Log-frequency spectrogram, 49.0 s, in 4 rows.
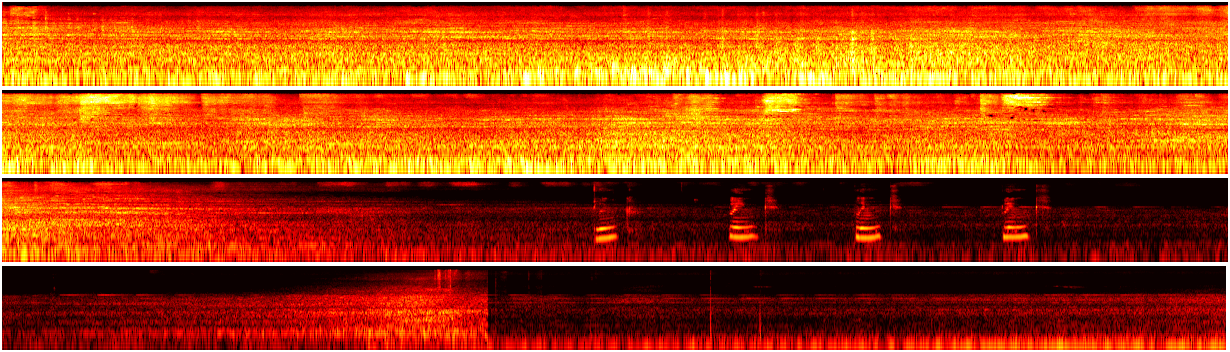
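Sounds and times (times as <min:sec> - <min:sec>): train wheels on rail: 0:00.0 - 0:29.1, 0:35.8 - 0:49.0.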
